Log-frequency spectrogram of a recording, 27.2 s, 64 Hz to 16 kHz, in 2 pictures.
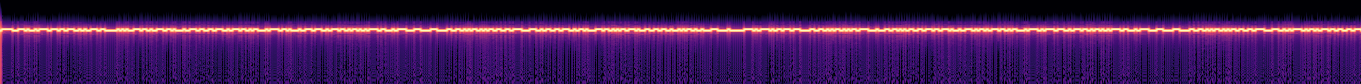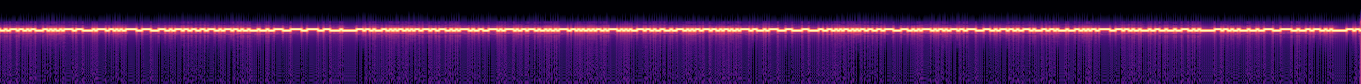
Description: RTTY, about 45.45 baud. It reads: THE NAVY AGAIN BEGAN DECOMMISSIONING SHIPS. MISSOURI HAD BEEN DECOMMISSIONED IN BREMERTON IN 1955. USS NEW JERSEY WAS DECOMMISSIONED ON AUGUST 21, 1957,
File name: fsk170 / USS-New-Jersey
